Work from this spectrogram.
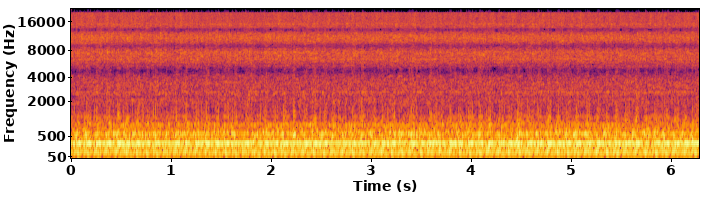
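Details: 2014 Ford Mustang GT V8 idling with newly installed LTH over-axle pipes feeding GT500 mufflers, checked for leaks at the hose-clamp joints; loud, deep, steady burble with no ticking or puffing from the pipes. Normal idle.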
